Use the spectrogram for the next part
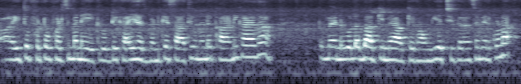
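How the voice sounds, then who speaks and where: A woman's voice: mid-range voice, mellow, slight background noise. A middle-aged woman chatting casually to her phone camera at home, rambling about her day and talking to her pet. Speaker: vlogger. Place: home kitchen and bedroom. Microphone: phone in hand.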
